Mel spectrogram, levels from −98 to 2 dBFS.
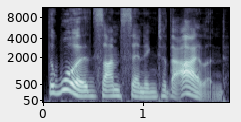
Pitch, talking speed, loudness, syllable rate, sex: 160 Hz, 225 wpm, -19 LUFS, 5.1 syllables/s, female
